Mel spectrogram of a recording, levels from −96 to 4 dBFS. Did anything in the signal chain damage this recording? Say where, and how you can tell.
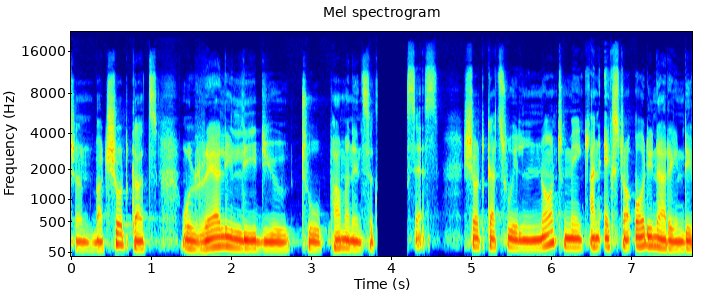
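Yes, at playback. There's a playback stall right after "lead you to permanent": the sound drops out from 3.81 to 4.21 s, likely because the player ran dry or its thread got blocked.

Right after that comes catch-up at higher speed, from 4.21 to 7.21 s. The player resamples its backlog at 1.1x, so the speech runs fast and roughly one and a half semitones sharp.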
